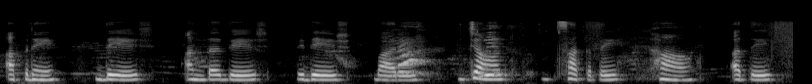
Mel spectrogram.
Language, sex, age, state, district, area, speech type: Punjabi, female, 30-45, Punjab, Jalandhar, urban, spontaneous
